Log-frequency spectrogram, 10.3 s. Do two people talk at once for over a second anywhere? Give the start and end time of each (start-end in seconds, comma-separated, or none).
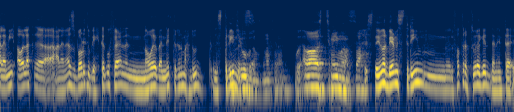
none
